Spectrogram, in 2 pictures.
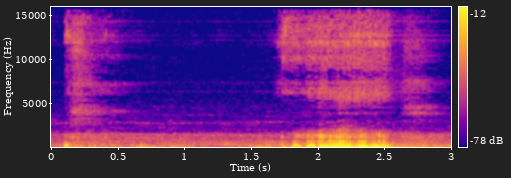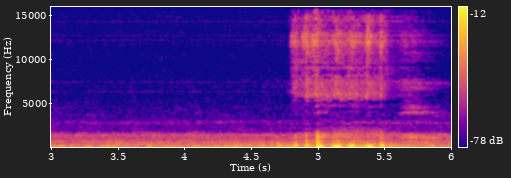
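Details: A sleeping puppy named Riri snores: a loud, rough inhaled snore around two seconds, then a shorter, fainter snore near five seconds. The low grating breaths carry a breathy hiss, and it is otherwise quiet.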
